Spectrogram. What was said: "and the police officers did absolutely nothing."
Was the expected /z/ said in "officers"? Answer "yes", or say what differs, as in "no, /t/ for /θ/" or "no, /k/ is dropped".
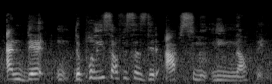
yes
